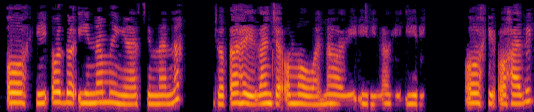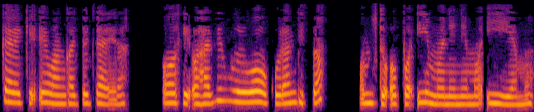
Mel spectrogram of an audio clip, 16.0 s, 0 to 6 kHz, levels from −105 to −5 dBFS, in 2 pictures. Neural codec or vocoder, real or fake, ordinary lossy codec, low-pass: none; real; MP3, 24 kbps; 5.4 kHz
